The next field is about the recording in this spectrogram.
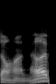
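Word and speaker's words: Sochan: uh Jeremy Sohan Sohan Sohan there we go it is pronounced Sohan Mark already knew dude sounds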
